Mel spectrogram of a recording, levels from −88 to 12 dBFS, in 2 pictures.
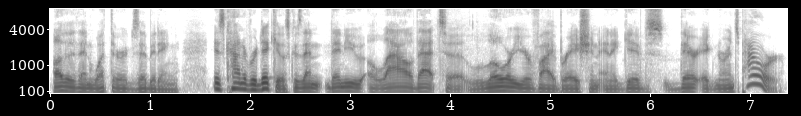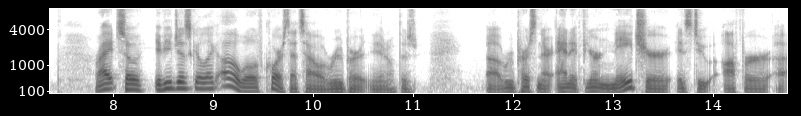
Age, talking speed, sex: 30-49, 230 wpm, male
